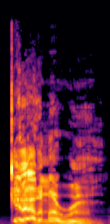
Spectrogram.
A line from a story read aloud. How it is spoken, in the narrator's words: Broderick exclaimed with an air of excitement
